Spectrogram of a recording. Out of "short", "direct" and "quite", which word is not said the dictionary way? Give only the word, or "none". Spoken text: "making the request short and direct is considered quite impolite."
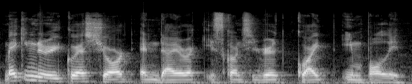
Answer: none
